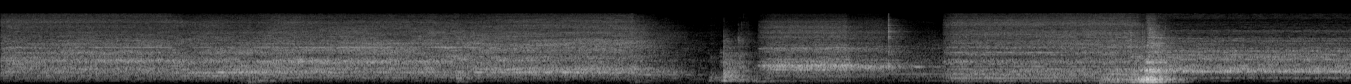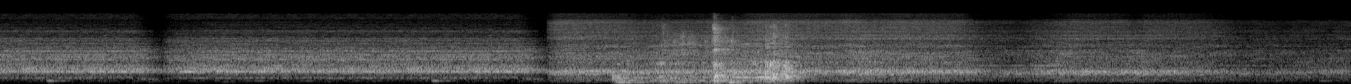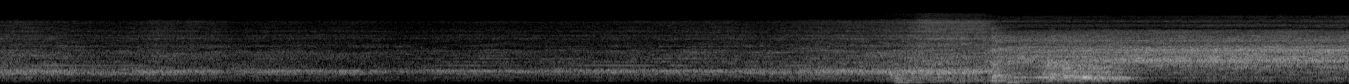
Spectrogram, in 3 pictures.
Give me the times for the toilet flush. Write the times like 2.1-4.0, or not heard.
11.0-11.8, 19.6-21.5, 35.9-38.4.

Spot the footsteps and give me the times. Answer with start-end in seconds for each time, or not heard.
not heard.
